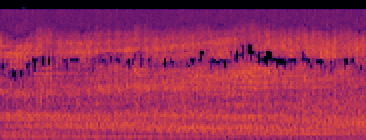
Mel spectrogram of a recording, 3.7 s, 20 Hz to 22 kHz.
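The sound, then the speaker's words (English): A PT-17 biplane's propeller engine drones during takeoff, a loud, steady low rumble with a rapid throbbing beat and no voices. “What I mean is a PT-17 on takeoff.”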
